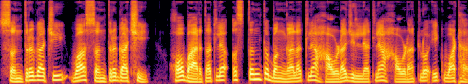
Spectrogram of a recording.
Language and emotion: Goan Konkani, neutral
